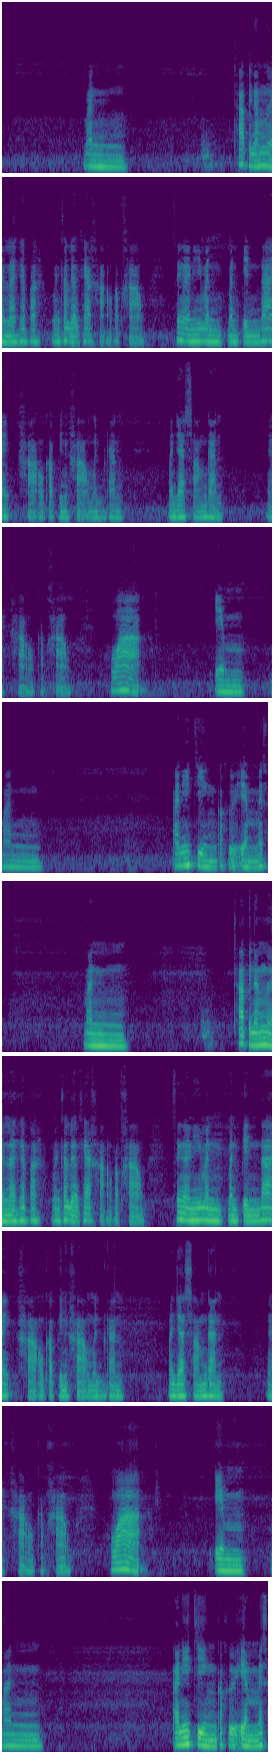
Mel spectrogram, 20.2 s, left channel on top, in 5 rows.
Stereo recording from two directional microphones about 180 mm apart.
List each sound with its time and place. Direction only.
1.2 s mantra: 25° right (ahead or behind)
3.4 s speech: 30° right (ahead or behind)
15.3 s mantra: 30° right (ahead or behind)
18.7 s speech: 35° right (ahead or behind)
